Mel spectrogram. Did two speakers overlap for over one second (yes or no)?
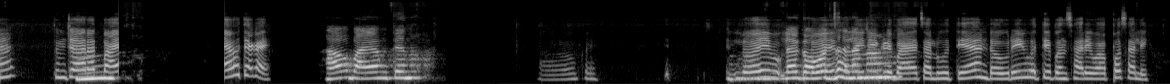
yes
